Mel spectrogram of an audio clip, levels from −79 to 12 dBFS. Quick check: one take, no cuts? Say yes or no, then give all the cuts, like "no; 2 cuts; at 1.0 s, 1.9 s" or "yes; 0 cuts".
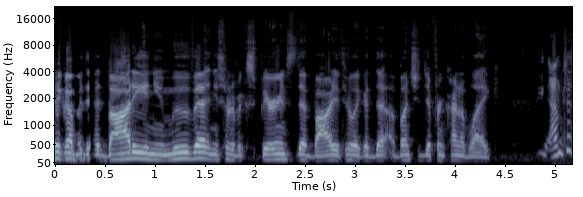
yes; 0 cuts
